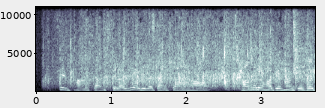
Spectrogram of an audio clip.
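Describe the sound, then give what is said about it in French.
Sustained applause in the control room of the Chinese space agency in Beijing at 6:23 a.m. local time, as the Chang'e probe lands on the far side of the Moon; dense and steady, with a prominent voice speaking over the clapping throughout. “Oui, vous l'entendez, tonnerre d'applaudissements ce matin à 6h23 heure chinoise dans la salle de contrôle de l'agence spatiale à Pékin.”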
